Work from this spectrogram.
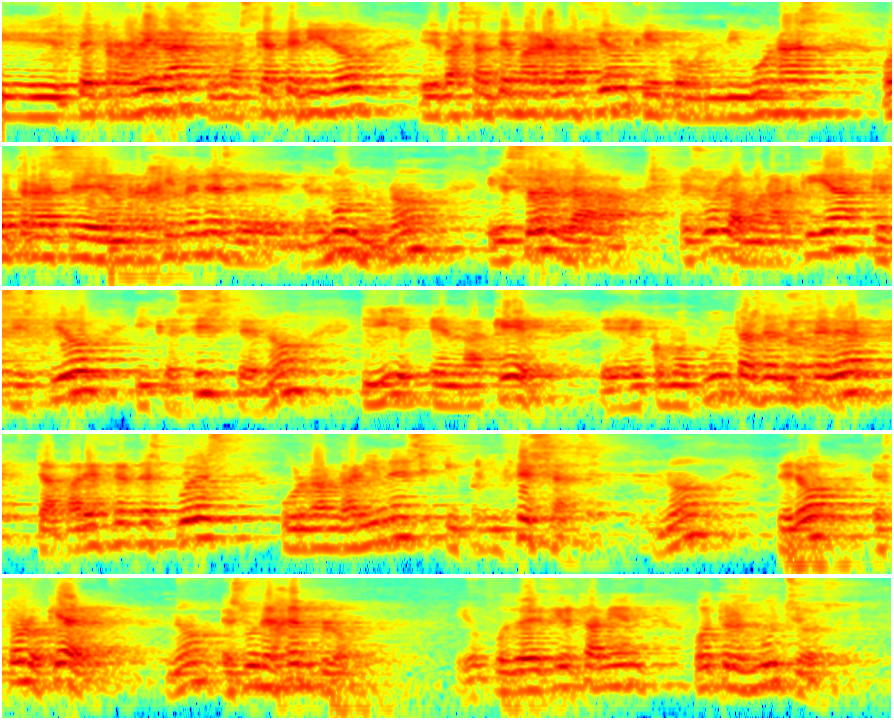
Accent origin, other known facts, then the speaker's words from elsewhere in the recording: Basque Country, Spain; born there; Bueno, yo no soy asturiano, claro. Yo he nacido en Álava.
